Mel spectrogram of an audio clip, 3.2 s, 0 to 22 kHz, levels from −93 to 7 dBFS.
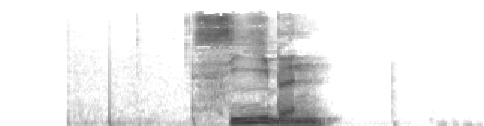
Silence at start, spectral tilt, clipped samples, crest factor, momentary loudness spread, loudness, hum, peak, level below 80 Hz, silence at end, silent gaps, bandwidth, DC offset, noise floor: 1.3 s; -4 dB/octave; under 0.1%; 20 dB; 12 LU; -21 LUFS; none; -6 dBFS; -52 dBFS; 1.05 s; none; 14.5 kHz; under 0.1%; -75 dBFS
